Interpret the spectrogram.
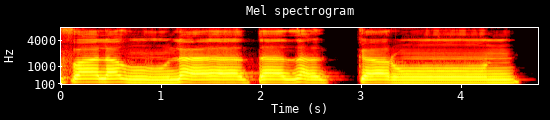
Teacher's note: کاف کو زال کے ساتھ ملا کر ذرا رک کر ادائیگی کریں گے. را کی آواز پر ہوگی، کاف کو باریک پڑھیں گے.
